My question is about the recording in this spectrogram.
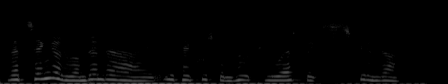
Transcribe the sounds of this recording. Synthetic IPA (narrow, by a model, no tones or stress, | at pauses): ʋæt͡sʰeŋɡ̥ɐɾuɒ̽md̥end̥æɐ̰nukʰæjeɡ̥husɡ̥ʋæd̥enɦe̝ð̰ˠpʰiloæsb̥eɡ̥sfil̰md̥æɐ̰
